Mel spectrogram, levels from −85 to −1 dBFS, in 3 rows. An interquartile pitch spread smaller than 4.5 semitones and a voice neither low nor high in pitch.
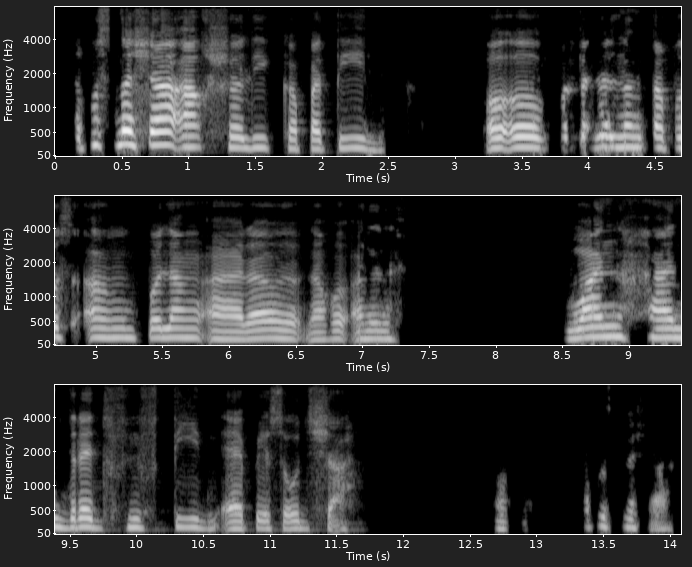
Yes: average, 3.9 semitones; medium, 180 Hz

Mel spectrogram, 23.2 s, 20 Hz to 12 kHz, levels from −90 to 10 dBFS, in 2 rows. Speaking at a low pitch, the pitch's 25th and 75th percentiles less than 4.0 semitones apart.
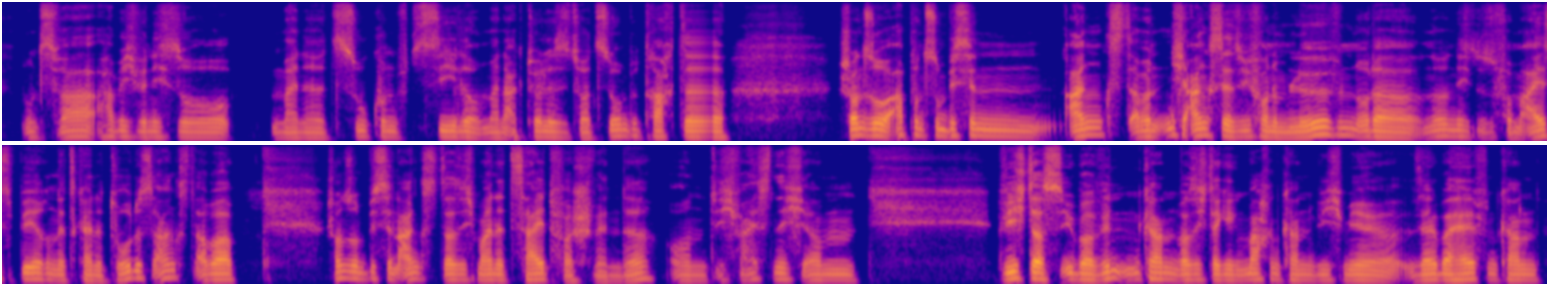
Yes: very low, 95 Hz; narrow, 2.6 semitones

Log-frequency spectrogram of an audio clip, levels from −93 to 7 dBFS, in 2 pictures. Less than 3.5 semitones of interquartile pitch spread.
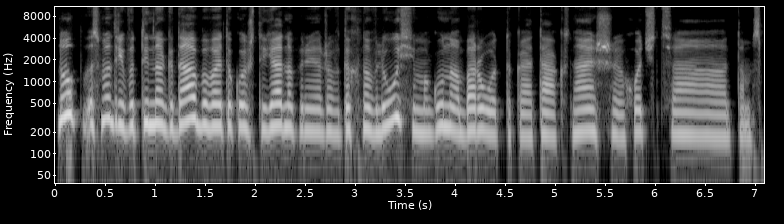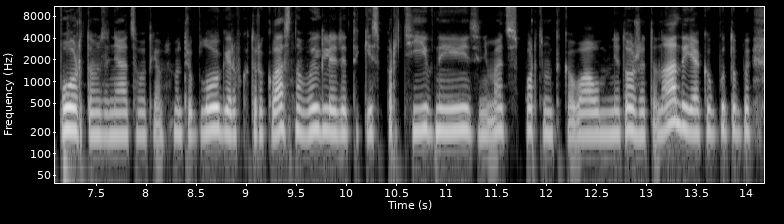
Yes: average, 2.7 semitones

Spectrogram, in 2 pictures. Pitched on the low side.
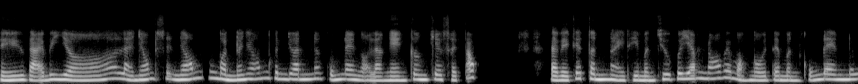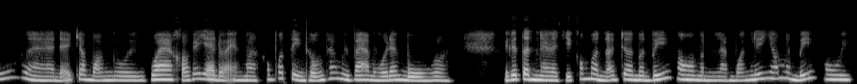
No: high, 215 Hz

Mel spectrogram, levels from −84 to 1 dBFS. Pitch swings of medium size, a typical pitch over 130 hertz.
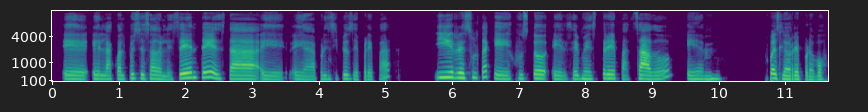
Yes: average, 3.1 semitones; medium, 185 Hz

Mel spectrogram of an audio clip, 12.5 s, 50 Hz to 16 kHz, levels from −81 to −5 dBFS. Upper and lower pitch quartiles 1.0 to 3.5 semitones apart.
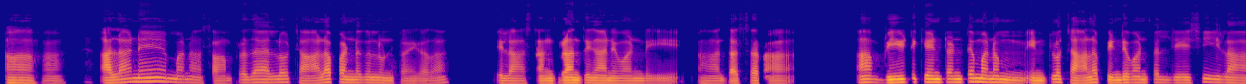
No: average, 4.2 semitones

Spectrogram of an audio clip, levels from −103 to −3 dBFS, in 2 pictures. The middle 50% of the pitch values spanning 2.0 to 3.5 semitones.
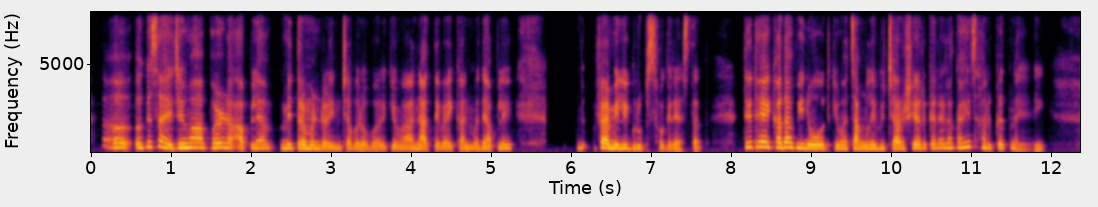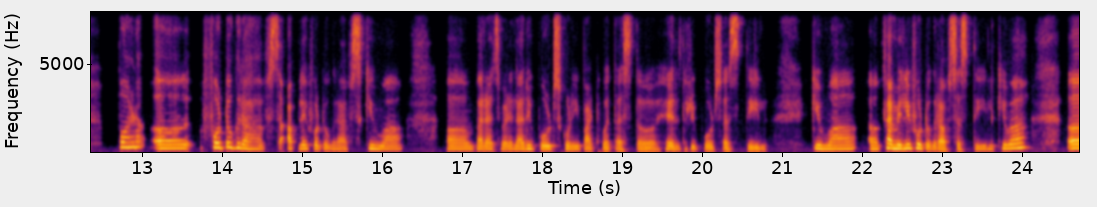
No: average, 4.5 semitones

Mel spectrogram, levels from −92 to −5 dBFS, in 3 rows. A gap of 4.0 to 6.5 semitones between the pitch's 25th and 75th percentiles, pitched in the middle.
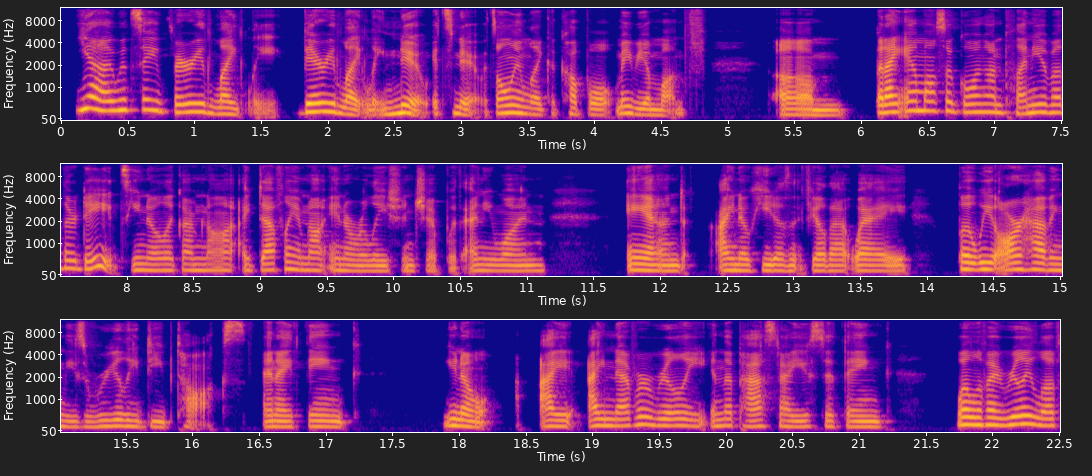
Yes: average, 4.6 semitones; medium, 180 Hz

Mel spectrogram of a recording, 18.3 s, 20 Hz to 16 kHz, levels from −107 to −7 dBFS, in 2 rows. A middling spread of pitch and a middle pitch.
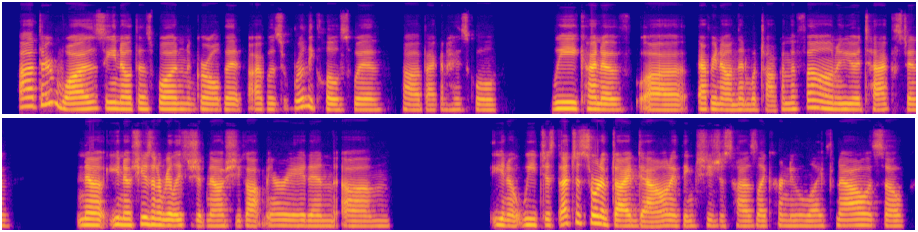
No: narrow, 2.2 semitones; medium, 180 Hz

